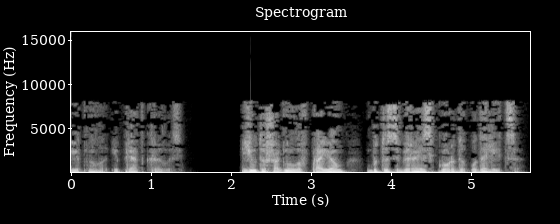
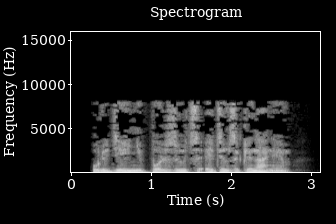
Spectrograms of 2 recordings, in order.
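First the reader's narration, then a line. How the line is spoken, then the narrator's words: Muffled voice from behind. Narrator (Russian): глухо сказал за ее спиной Арман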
